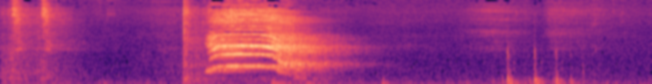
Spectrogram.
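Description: A young karateka's kiai during a kata: one loud, high-pitched shout about two seconds in, held for just under a second and then falling off. A couple of sharp snaps come at the start and a few light knocks near the end.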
